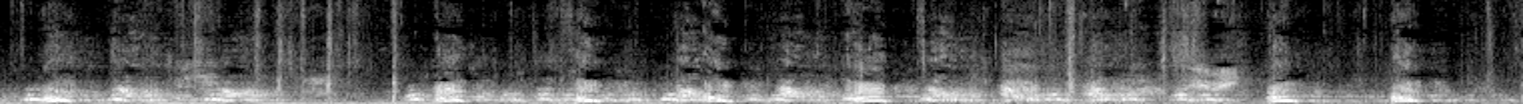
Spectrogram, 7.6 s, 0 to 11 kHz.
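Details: Giant Schnauzer named Luther at Schutzhund training, working in prey, January 2009; a dense run of rough, rapid barks fills the clip while people talk and call encouragement nearby.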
